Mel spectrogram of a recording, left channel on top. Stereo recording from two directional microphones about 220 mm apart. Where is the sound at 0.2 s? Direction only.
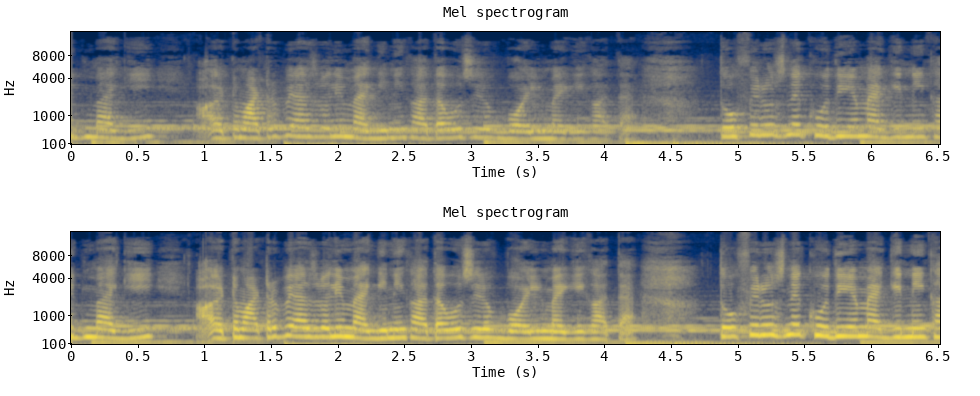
45° right (ahead or behind).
